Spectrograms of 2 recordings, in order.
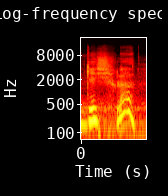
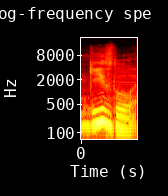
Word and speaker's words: Gisle: Olivia, my name is Gisle in Norwegian. That's how Norwegians, or that's how Norwegians from my region of Norway say it. On the other side of Norway, they say Gisle. And Americans say Gisle, and I'm so used to everything.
